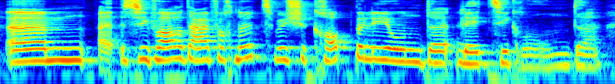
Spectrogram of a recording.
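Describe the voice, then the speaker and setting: A woman from Switzerland with a Swiss German accent, a city council member answering interview questions in a relaxed, hesitant way with many fillers. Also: on the high side, measured pace. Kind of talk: casual interview.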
